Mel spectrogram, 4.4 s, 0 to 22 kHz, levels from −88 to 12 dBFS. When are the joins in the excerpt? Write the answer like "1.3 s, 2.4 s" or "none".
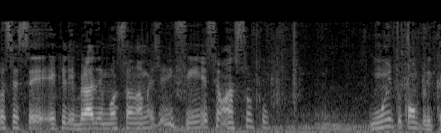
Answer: none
